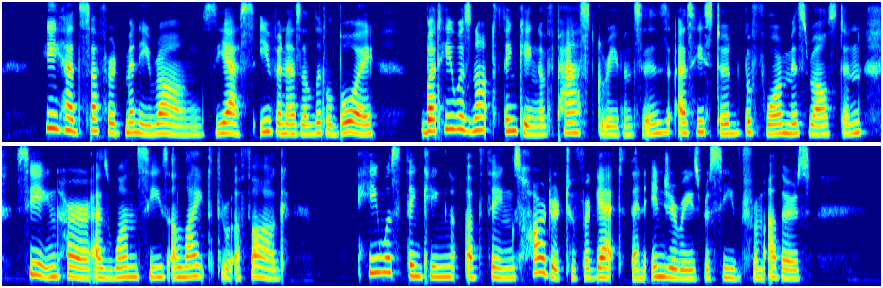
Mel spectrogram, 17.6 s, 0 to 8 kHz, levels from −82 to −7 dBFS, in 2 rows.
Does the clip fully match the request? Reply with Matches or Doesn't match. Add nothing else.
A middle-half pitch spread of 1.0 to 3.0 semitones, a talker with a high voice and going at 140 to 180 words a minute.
Matches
